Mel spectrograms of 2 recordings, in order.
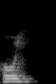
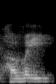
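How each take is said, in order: First: It sounds like 'ho hi' with an h. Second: It sounds like 'havai' with a v. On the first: The speaker calls it right. "तो वो हो ही है" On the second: The speaker calls it wrong. "कोई कोई बोलते हैं हवई"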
